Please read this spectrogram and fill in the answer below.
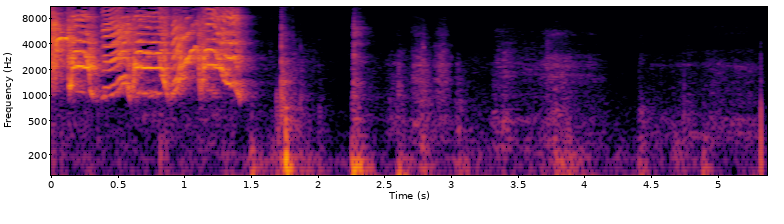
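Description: Squeaky toy ball squeaked rapidly in a dog's mouth as it chews, a dense run of wavering high squeaks for about the first second and a half. Then a few soft thumps and faint rustling.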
